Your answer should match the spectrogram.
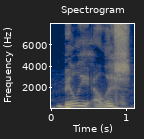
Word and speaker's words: Billie Eilish: Billie Eilish. – I don't understand why you just interrupted that moment to bring up Billie Eilish. – Oh, is that how you say it? – Yes, that's how you say it.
